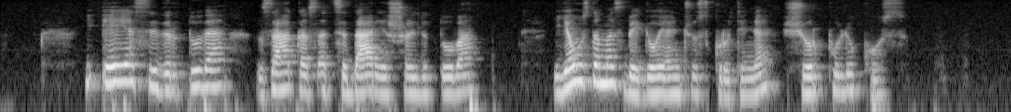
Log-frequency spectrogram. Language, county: Lithuanian, Alytus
